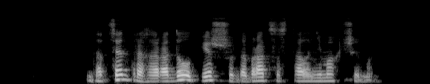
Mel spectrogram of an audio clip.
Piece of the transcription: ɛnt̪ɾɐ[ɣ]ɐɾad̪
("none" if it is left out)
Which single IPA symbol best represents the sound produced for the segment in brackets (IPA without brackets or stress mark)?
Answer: ɣ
